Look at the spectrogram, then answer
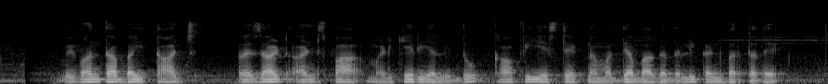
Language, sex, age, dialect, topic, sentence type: Kannada, male, 25-30, Mysore Kannada, agriculture, statement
